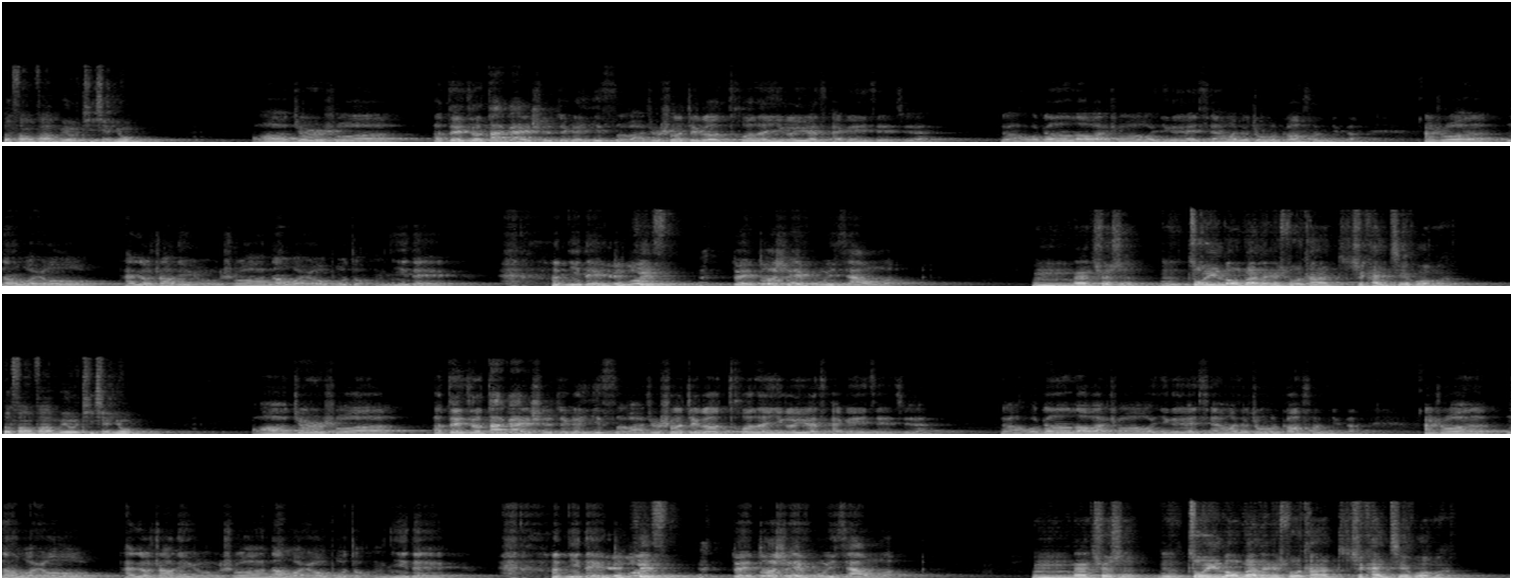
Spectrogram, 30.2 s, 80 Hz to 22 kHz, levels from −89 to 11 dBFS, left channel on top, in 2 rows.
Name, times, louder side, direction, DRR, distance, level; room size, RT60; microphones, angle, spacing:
voice 1, 0.0-1.4 21.1-21.7 22.0-22.1 25.4-29.6, right 2 dB, 55° right, 7 dB, 0.6 m, -20 dB
voice 2, 2.5-3.9 4.3-9.3 10.0-13.6 14.2-16.0 16.3-19.5 20.1-21.6 22.4-24.0, equal, 35° right, 9 dB, 1.5 m, -28 dB
28.0 x 17.0 x 2.2 m, 1.5 s
head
